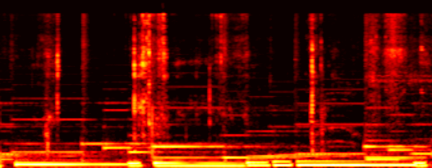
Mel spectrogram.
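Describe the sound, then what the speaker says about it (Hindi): Warm wheat flour mixed with ghee by hand for atta laddu, close squishing and pressing of the soft dough over a steady background hum. "इसी तरह से हम आटे को और घी को सभी किनारे वगैरह को सभी को मिक्स कर।"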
